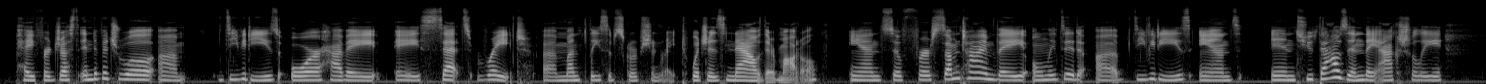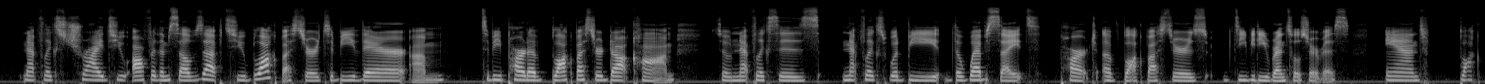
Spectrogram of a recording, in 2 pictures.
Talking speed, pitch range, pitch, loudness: 135 wpm, 180-200 Hz, 195 Hz, -25 LUFS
